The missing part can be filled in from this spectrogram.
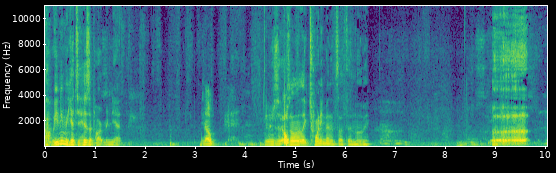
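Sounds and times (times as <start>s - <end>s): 
speech: 0.1s - 1.8s, 3.1s - 3.5s, 4.4s - 6.6s, 8.9s - 9.7s
loud drawn-out burp: 8.9s - 9.8s.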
